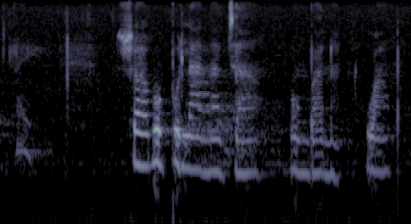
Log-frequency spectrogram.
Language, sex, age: Tsonga, female, 19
